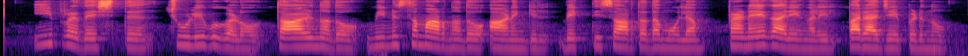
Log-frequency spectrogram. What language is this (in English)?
Malayalam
